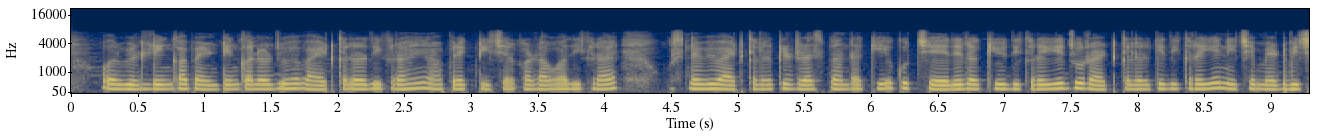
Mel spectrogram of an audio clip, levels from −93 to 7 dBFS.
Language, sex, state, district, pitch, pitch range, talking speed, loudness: Hindi, male, West Bengal, Kolkata, 215 Hz, 210-220 Hz, 295 wpm, -14 LUFS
